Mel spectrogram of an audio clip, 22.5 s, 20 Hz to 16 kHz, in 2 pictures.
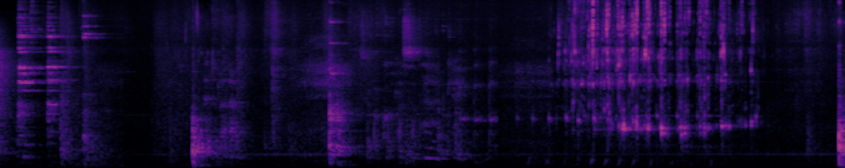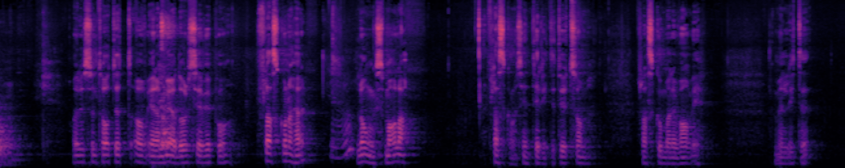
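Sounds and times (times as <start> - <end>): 
glass clinking: 0.3 - 1.3, 6.1 - 10.2
rosé wine being poured into a glass: 6.9 - 10.3
speech: 12.3 - 16.8, 17.9 - 20.8, 21.6 - 22.2.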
